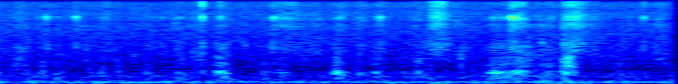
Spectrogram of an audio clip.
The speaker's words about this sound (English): If I don't write these things down mid-podcast, they won't happen, and y'all know that, so.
